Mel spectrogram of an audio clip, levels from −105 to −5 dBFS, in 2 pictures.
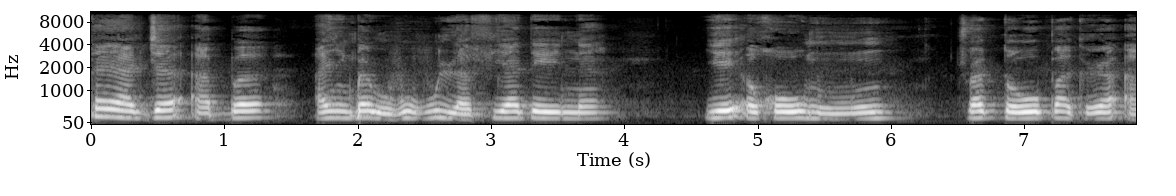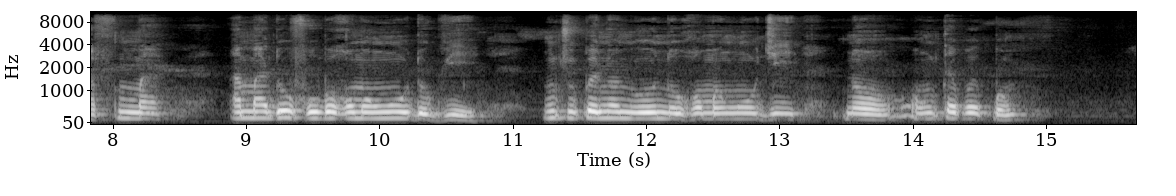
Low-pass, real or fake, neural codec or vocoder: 9.9 kHz; real; none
